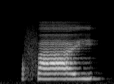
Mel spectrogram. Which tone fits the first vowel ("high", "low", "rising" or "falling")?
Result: high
